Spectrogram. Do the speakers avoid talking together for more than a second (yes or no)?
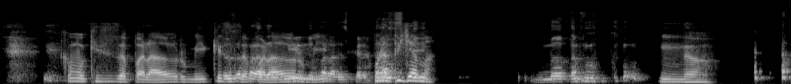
no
